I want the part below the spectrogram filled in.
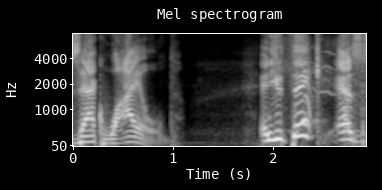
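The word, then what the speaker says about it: Zakk Wylde: Like he calls Ozzy Osbourne's guitar player Zach Wade, but his name's Zach Wild.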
